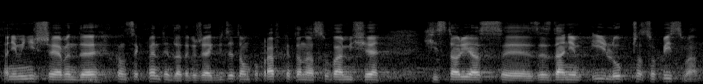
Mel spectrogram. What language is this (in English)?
Polish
